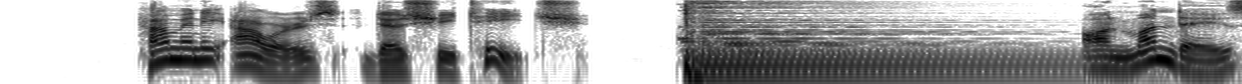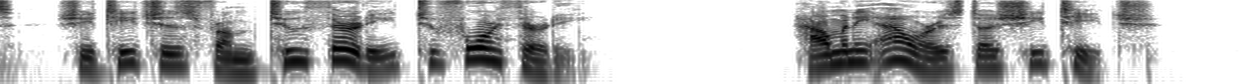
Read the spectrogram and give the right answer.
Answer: She teaches for 2 hours.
